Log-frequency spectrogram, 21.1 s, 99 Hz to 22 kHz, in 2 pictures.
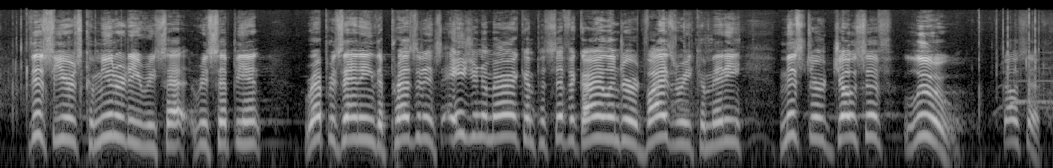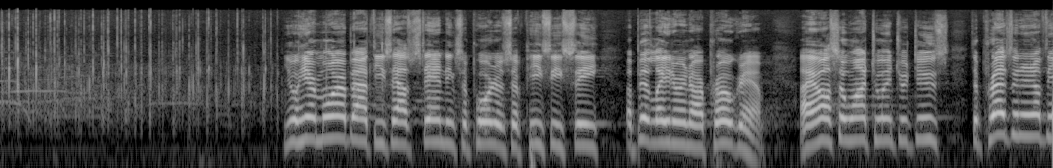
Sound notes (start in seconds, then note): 13.0 applause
